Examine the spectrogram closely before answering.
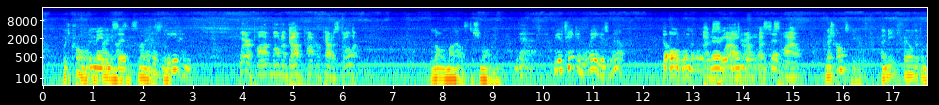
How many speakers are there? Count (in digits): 3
